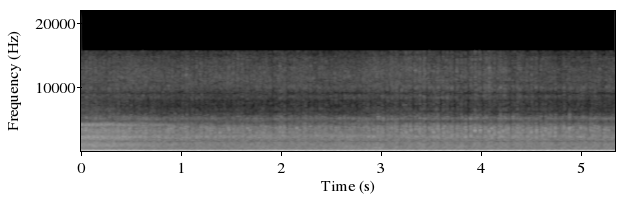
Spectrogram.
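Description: A big engine idling with a deep, steady rumble.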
